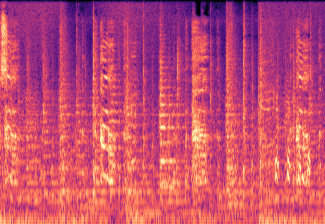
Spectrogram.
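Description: Chickens cluck and a rooster crows amid a loud, busy mix of other sounds, dense and continuous throughout.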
